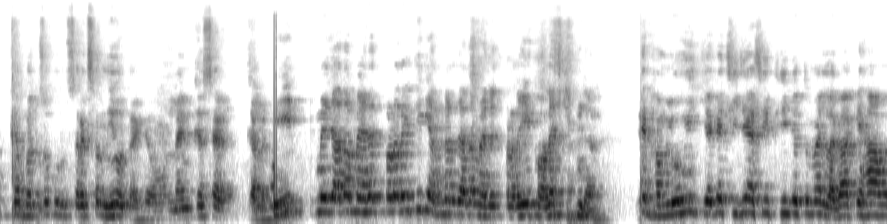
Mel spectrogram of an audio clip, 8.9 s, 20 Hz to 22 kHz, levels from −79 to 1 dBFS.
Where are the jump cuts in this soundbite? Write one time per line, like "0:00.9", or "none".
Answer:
0:02.8
0:06.4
